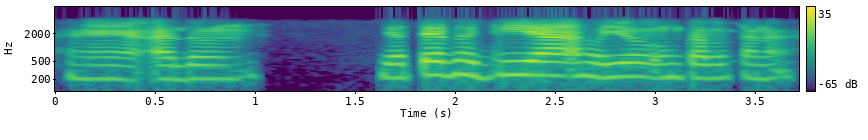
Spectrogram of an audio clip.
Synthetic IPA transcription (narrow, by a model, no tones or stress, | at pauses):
hɛ̃ʔad̪ɔm | d͡ʒat̪ɛbʱəɡijaʔɦɔjouŋkalkana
